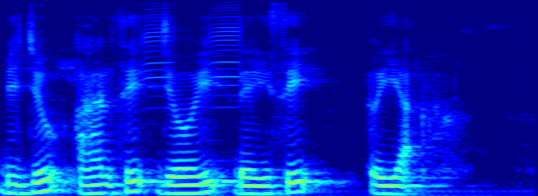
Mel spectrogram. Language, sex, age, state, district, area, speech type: Malayalam, male, 18-30, Kerala, Idukki, rural, spontaneous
